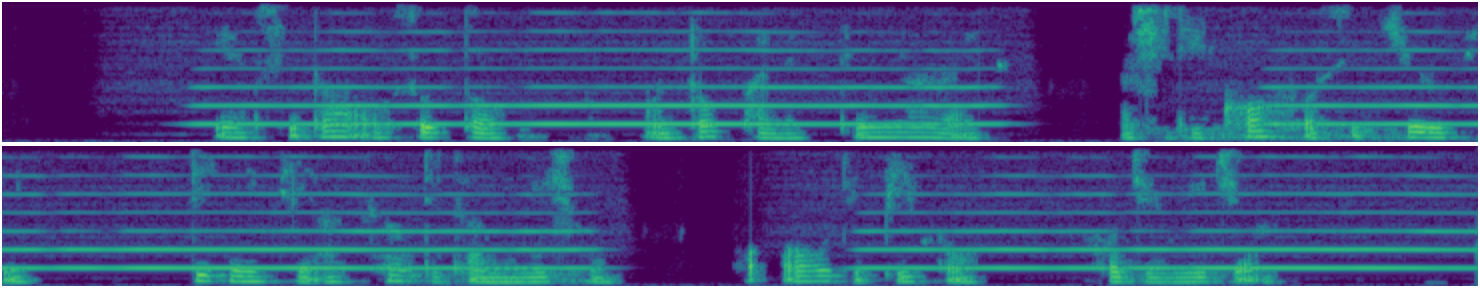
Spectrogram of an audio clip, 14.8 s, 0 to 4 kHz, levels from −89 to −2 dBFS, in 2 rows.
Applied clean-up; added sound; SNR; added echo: none; Wind instrument, woodwind instrument; 1 dB; none.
